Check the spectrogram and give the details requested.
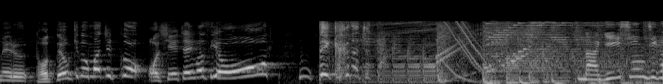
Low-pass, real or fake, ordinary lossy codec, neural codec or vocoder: none; real; none; none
